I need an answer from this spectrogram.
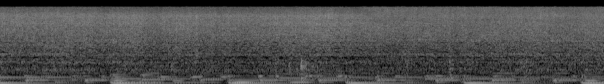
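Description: Cubed chicken with ginger sizzling steadily in hot oil in a non-stick frying pan, stirred with a wooden spatula toward the end. Background music with low notes changing about once a second plays under it.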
